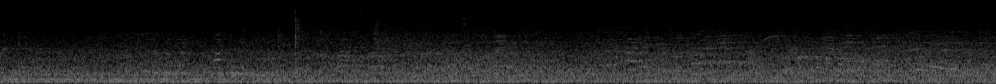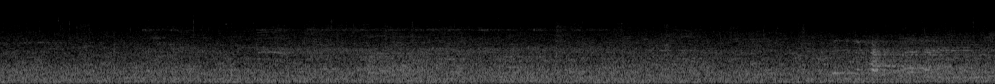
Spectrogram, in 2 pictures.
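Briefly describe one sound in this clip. A distant crowd murmurs in a large echoing hall.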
